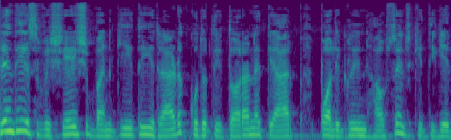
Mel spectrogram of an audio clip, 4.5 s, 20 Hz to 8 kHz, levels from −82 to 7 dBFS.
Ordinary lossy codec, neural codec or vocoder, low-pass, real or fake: Opus, 64 kbps; codec, 16 kHz, 16 kbps, FreqCodec, larger model; 7.2 kHz; fake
